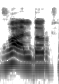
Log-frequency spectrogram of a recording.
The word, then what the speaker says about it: Waldorf: ¿Se pronuncia así? Sí. Sí, Waldorf en realidad, porque la B corta en alemán, ¿viste?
